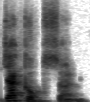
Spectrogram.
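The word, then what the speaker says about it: Jakobson: la comunicación atribuidas atribuidas por jacobson como se pronuncia no J a K o b grande s o n jacobson al texto referente coma al texto referente coma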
